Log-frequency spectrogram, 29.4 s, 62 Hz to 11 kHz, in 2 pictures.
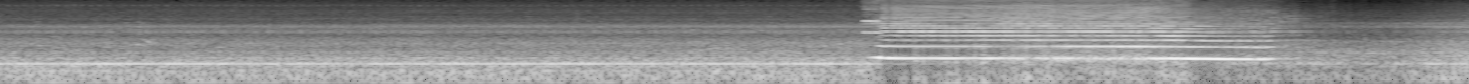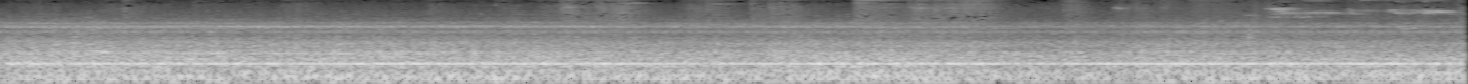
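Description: WAG-9 electric locomotive sounding one loud horn blast of about four seconds as it passes, falling slightly in pitch and cutting off sharply. Passenger coaches then roll past with a steady rumble and wheel clatter, with faint high wheel squeals in the later part.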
